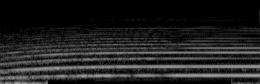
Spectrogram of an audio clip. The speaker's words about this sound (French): Oh, mais qu'est-ce que j'entends Qu'est-ce que c'est que ça C'est. Ça te fait penser à quelque chose Une la, sirène La sirène qu'on entend quand il y a des bombes.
